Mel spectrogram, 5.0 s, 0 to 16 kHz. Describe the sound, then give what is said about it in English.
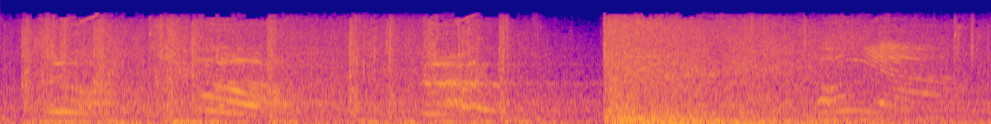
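Gunfire from the video game Kane and Lynch 2: Dog Days: dense, rapid bursts of shots and booms that run continuously, with voices mixed in. “There's been some more shooting. Okay, well, I can hear that.”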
